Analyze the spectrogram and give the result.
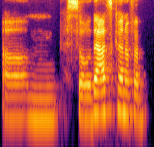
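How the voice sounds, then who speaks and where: A middle-aged woman from Russia with a Russian accent, a native Russian speaker, telling her story as an interview guest in earnest, halting English. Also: on the low side, steady tone.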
